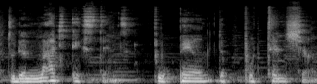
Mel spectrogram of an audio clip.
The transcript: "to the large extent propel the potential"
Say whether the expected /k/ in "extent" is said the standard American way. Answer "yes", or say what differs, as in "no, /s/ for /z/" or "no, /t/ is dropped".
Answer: yes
